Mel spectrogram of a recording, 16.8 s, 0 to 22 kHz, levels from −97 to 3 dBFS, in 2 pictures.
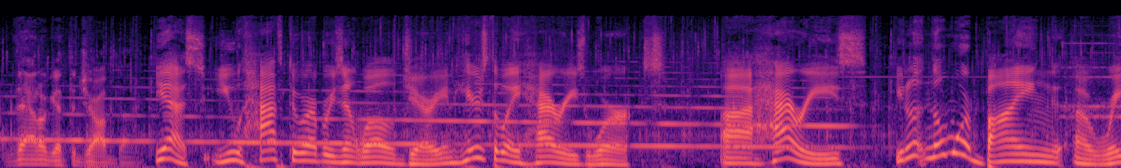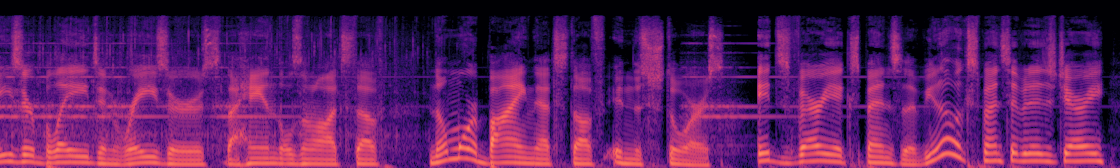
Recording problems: alarms or sirens; noticeable; throughout; 10 dB below the speech
household noises; faint; until 12 s; 25 dB below the speech

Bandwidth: 14.5 kHz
